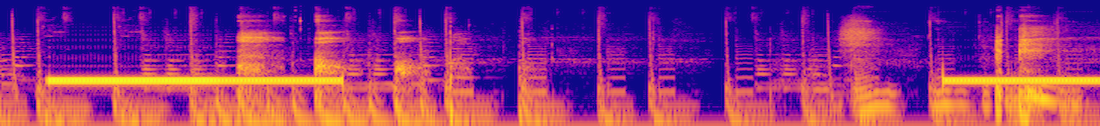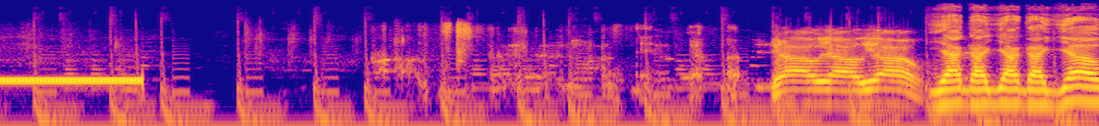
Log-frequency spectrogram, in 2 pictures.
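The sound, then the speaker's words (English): A phone call being placed: faint clicking, then a steady ringback tone purrs twice with a pause between, clear, followed by muffled voice-like sounds. “Right now, people, you don't know who's on the phone line.”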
